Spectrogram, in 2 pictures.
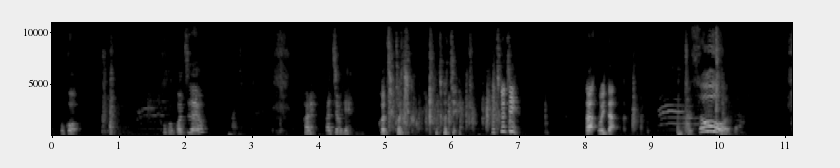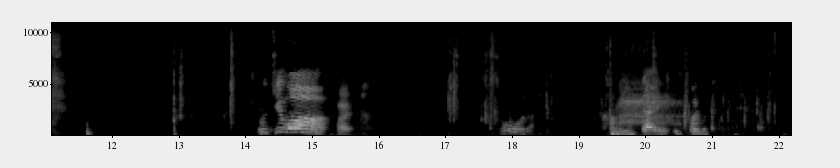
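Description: A young boy talks in a high voice nearby.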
